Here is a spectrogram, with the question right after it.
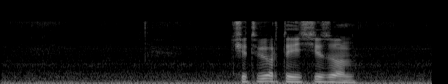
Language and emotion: Russian, neutral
